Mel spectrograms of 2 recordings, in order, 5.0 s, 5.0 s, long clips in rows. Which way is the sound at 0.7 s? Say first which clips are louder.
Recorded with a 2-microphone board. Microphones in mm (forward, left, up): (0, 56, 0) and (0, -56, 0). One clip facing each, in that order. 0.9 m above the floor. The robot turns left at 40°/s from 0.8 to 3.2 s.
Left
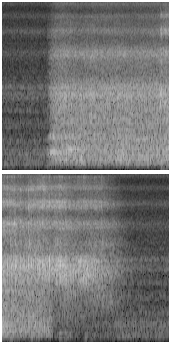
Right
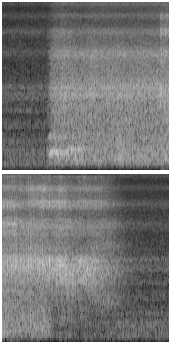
Even; 5° right (ahead or behind).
